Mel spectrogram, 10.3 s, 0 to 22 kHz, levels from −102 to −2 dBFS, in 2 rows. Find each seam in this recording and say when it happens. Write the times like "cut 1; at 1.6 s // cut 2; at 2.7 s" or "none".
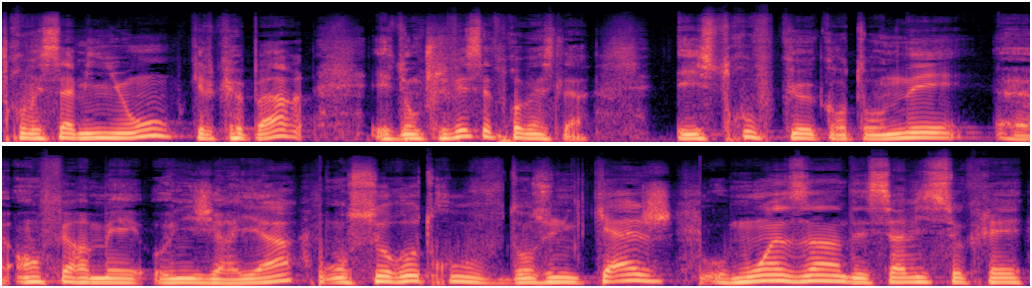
cut 1; at 6.7 s // cut 2; at 8.6 s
